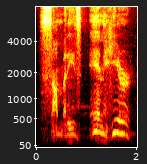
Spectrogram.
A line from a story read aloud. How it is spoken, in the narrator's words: Josh whispered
